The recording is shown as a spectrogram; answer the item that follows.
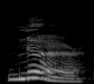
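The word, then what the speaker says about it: gnurr: It's a great word to say, but I'm not quite sure how to pronounce it. It's gnur. It's G-N-U-R-R.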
